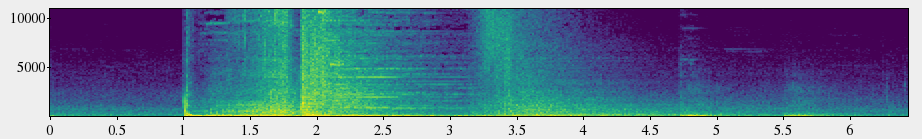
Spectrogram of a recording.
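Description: A booming magical surge rises and shimmers away.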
